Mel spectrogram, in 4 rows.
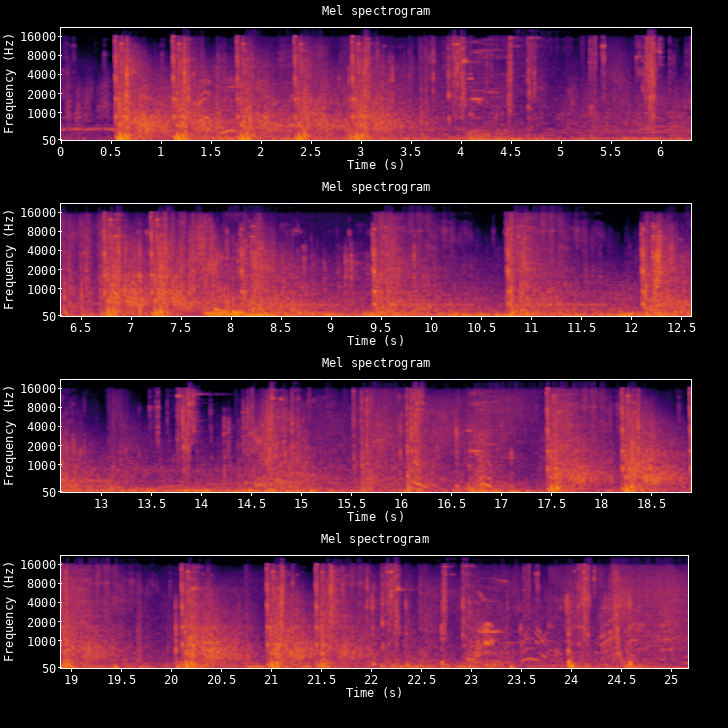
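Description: Rapid automatic gunfire from a newly switched weapon in The Outer Worlds 2 rattles almost nonstop, loud and dense with occasional booms and brief pauses between bursts.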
